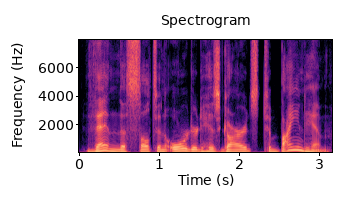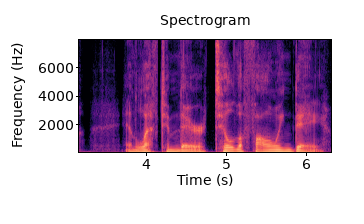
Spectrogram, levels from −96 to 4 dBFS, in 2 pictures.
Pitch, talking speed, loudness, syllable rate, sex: 130 Hz, 160 wpm, -18 LUFS, 4.1 syllables/s, male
